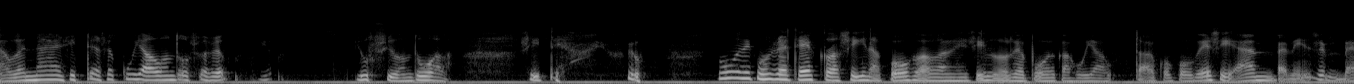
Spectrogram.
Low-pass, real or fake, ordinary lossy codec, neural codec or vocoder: 7.2 kHz; real; none; none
